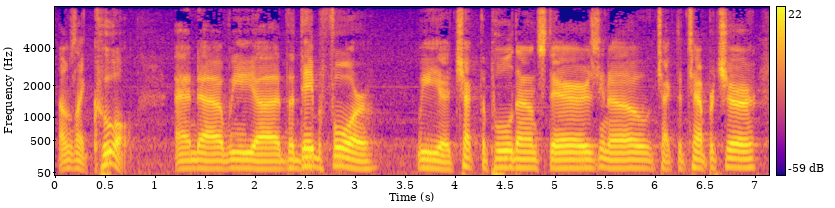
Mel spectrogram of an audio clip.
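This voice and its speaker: A man's voice: fairly low pitch, level tone, measured pace. A man hosting a casual late-night podcast from home, a bit tipsy and a little nasal, rambling and laughing with lots of fillers and swearing. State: slightly tipsy. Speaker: podcast host. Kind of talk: late-night casual solo talk show.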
